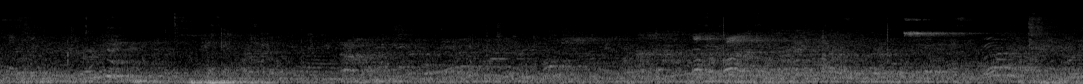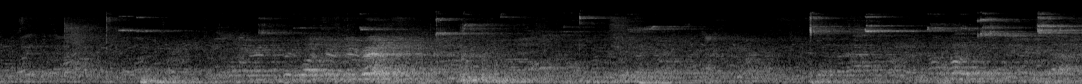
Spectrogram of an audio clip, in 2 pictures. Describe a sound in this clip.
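A crowd chatters in a large echoing gym.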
